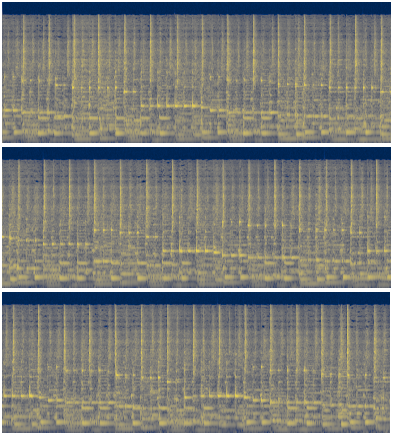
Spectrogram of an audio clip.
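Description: Marimba ensemble playing a song together: several marimbas in interlocking parts, a fast, steady stream of mallet strikes with repeating phrases on top and deep bass-marimba notes underneath.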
